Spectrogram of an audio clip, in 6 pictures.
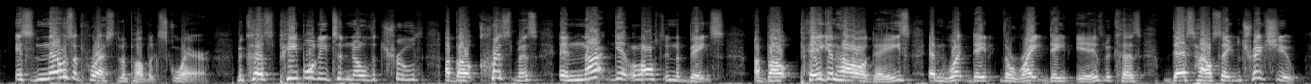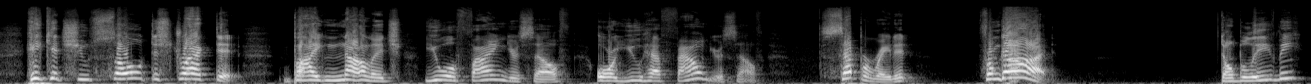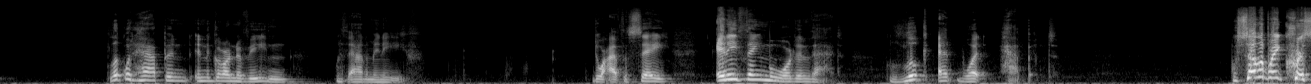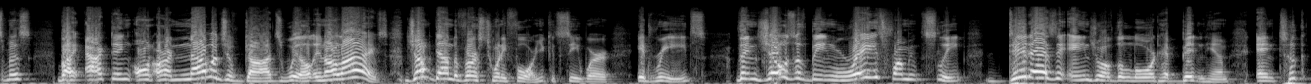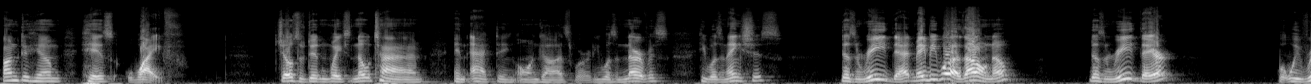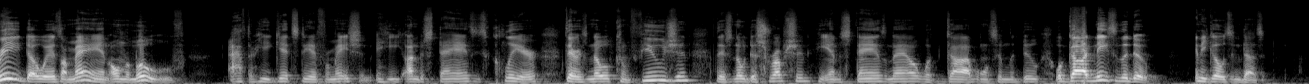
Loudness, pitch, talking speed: -12 LUFS, 175 Hz, 160 wpm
